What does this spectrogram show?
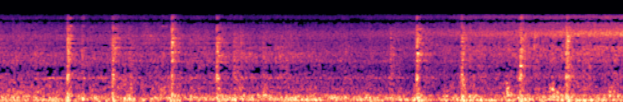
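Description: Diesel-hauled heritage train running, with a steady low engine sound and the wheels clicking over rail joints about every two-thirds of a second.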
